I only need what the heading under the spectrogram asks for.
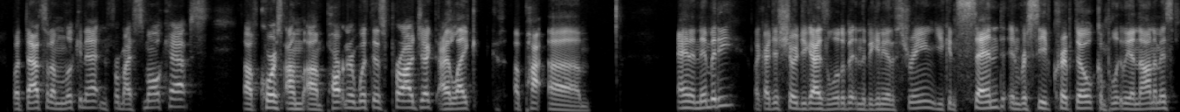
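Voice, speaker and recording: Hyped frat-bro guy, slightly high voice. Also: a bit bright, no room sound, studio quality. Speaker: crypto livestream host. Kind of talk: casual livestream chat.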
